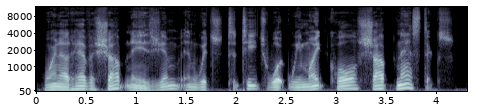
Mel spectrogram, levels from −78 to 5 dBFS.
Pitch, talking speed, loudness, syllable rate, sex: 100 Hz, 195 wpm, -17 LUFS, 4.5 syllables/s, male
